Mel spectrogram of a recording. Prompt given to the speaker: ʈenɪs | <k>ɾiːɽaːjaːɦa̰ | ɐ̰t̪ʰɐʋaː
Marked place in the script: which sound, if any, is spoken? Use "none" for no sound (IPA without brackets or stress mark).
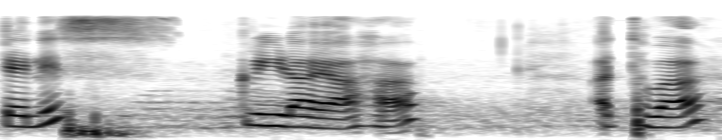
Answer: k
